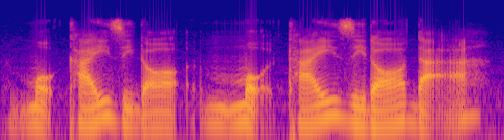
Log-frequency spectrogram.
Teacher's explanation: rising broken tone with a glottal stop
